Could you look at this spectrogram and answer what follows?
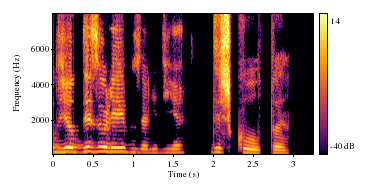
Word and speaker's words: desculpe: Desculpe. Donc avec le S qui va se prononcer ch, parce qu'il est devant une consonne.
